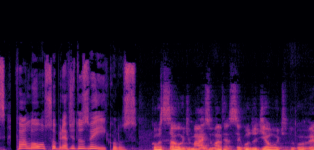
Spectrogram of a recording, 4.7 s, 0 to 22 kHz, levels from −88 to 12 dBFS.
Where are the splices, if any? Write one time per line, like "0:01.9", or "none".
0:01.0
0:02.4
0:03.3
